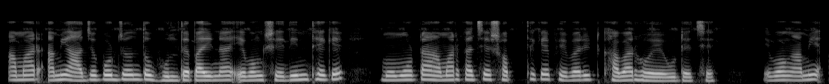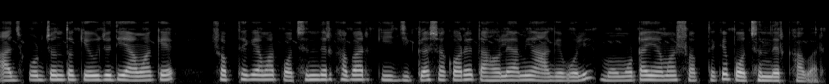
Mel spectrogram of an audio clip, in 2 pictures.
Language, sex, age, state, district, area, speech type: Bengali, female, 30-45, West Bengal, North 24 Parganas, rural, spontaneous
